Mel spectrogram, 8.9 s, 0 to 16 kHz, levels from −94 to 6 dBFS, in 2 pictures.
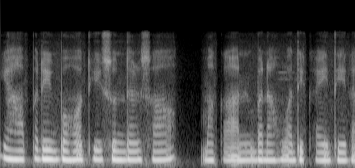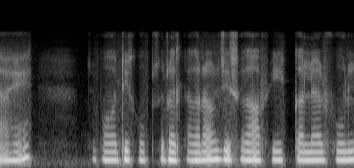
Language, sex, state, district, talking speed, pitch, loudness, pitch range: Hindi, female, Goa, North and South Goa, 160 wpm, 185 Hz, -15 LUFS, 180-195 Hz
